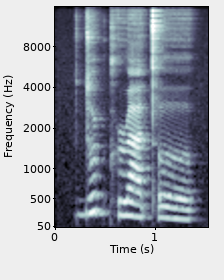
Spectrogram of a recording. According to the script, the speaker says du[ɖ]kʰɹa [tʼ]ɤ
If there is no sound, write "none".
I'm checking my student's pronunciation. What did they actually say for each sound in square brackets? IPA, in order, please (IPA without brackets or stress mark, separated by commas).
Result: ɖ, tʼ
